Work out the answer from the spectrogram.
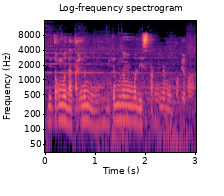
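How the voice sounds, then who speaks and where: Fast, very low-voiced Filipino woman streamer. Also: steady tone, music in the background. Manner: brash, foul-mouthed banter. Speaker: game streamer. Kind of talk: casual live gameplay reactions.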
